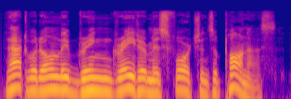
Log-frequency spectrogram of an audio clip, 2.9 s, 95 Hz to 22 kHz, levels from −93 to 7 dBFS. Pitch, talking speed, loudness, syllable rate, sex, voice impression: 145 Hz, 165 wpm, -15 LUFS, 5.1 syllables/s, male, masculine, very adult-like, sincere, elegant, slightly wild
